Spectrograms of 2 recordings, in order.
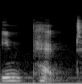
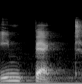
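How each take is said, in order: First: The consonant after 'im' sounds like an f. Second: The consonant after 'im' is a plain p.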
